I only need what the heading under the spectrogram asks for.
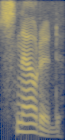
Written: snouted

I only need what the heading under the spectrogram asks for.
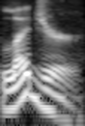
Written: ledger

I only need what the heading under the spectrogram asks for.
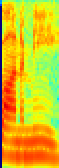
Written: bonhomie

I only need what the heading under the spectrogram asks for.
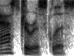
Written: asteriskless

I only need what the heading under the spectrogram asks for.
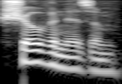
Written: chauvinism

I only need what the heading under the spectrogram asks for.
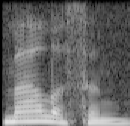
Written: malison

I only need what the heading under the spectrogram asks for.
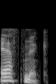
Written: ethnic

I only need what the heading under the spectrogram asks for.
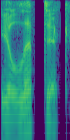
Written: elliptic

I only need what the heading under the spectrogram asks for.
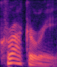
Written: crockery

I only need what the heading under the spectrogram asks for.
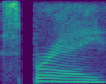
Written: spray

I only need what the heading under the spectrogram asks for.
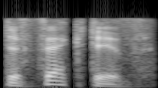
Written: defective

